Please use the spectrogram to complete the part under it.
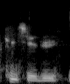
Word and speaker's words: Kintsugi: I'd love to hear when in relation to the Nest this was, but you went back and you did Kintsugi. – Yeah. – Am I pronouncing that correctly? – Yeah, Kintsugi. Yeah.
